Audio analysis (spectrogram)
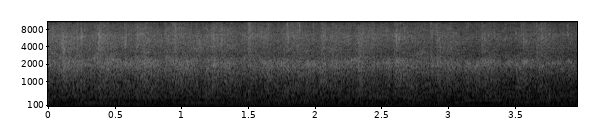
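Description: A church congregation applauds steadily throughout at an evening service, a dense even wash of clapping heard at a moderate distance with no break.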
